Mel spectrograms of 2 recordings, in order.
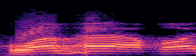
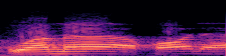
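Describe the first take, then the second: First: وما قال with a strange, off alif ending; wrong alif. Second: وما قال with a clean open alif; correct قال. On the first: Teacher imitating what some students say. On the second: Teacher modelling the correct قال after the wrong one. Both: Shown as a demonstration. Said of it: "لا، خطأ".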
